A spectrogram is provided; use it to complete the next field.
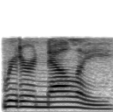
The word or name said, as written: ritornelli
